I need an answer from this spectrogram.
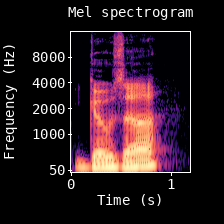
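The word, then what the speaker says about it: Gose: A goza, pronounced goza, is a historically German refreshing wheat beer that is only slightly tart.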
